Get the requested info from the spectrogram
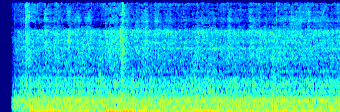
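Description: Steady low rumble and hum of railway machinery heard inside a limited-express passenger car standing at a station, starting abruptly just after the beginning.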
